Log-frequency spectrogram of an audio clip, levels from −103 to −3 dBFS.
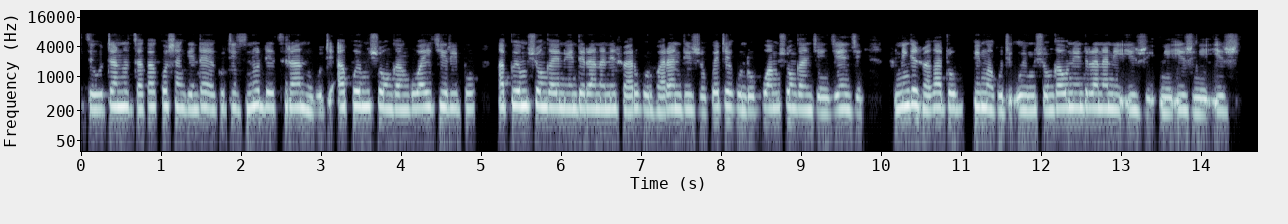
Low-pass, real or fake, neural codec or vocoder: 7.2 kHz; real; none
